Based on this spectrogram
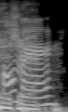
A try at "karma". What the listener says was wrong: L'd that word. The hard L on karma.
